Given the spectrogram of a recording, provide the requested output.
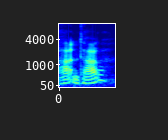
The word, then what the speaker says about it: Hottentotta: Well, my Hottentotta thing or whatever, how you pronounce it, Hottentotta?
